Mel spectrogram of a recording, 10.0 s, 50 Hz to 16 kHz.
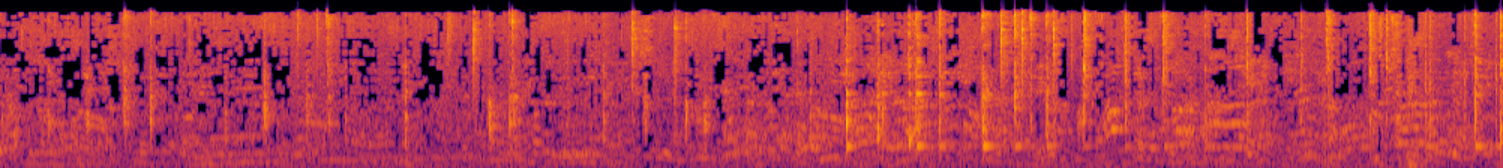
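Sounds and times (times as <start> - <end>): metal spatula clattering on griddle: 5.5 - 10.0.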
